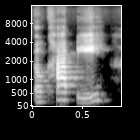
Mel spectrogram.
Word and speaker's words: okapi: The okapi, pronounced okapi, is a beautiful and unusual animal.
